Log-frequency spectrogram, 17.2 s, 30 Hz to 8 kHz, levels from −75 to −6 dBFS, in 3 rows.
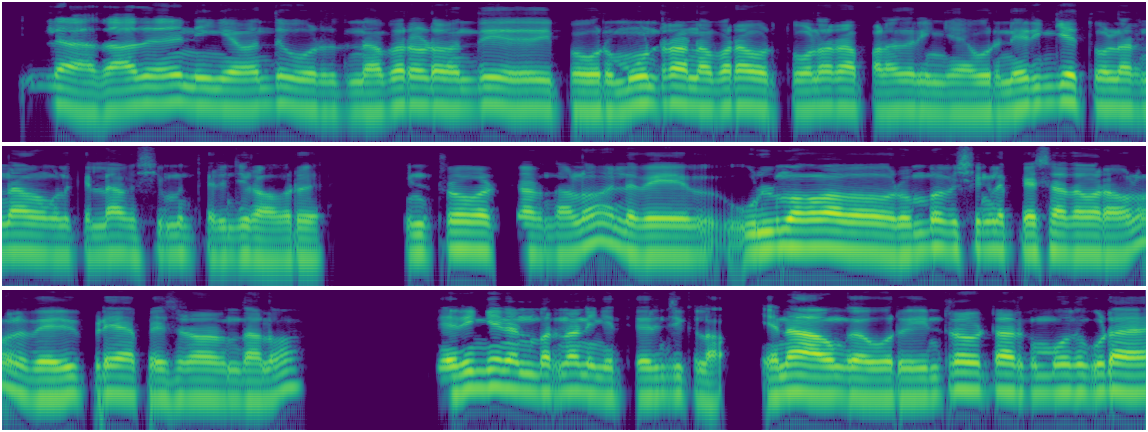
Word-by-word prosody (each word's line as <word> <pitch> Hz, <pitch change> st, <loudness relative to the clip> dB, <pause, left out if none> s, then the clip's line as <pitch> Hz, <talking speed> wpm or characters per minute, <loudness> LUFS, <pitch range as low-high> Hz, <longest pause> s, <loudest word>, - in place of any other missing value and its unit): இல்ல, 140 Hz, 0 st, -12 dB, 0.2 s
அதாவது 120 Hz, +5 st, 0 dB, 0.2 s
நீங்க 125 Hz, -1 st, -1 dB
வந்து 130 Hz, +3 st, -3 dB
ஒரு 115 Hz, -, -2 dB
இது 110 Hz, -, -13 dB
நபரோட 130 Hz, +4 st, 0 dB
வந்து 125 Hz, +2 st, -2 dB, 0.3 s
இப்ப 115 Hz, +1 st, -9 dB
ஒரு 110 Hz, -, 0 dB
3ஆம் 135 Hz, 0 st, +2 dB
நபரா, 125 Hz, +1 st, +1 dB
ஒரு 120 Hz, -3 st, -3 dB
தோழரா 120 Hz, +1 st, 0 dB
பழகுறீங்க. 110 Hz, -1 st, -2 dB
ஒரு 110 Hz, -, -2 dB
நெருங்கிய 135 Hz, +4 st, +1 dB
தோழர்னா, 120 Hz, -1 st, 0 dB
உங்களுக்கு 110 Hz, -1 st, -5 dB
எல்லா 115 Hz, +1 st, -1 dB
விஷயமும் 115 Hz, +1 st, -7 dB
தெரிஞ்சிரும். 105 Hz, -1 st, -3 dB
அவரு 100 Hz, +1 st, -2 dB, 0.5 s
இன்ட்ரோவர்ட்டா 125 Hz, +1 st, -1 dB
இருந்தாலும், 115 Hz, +9 st, -2 dB
இல்ல 135 Hz, -7 st, 0 dB
வே 115 Hz, -, +4 dB, 0.4 s
உள்முகமாவா 140 Hz, -1 st, +4 dB, 0.2 s
ரொம்ப 125 Hz, +4 st, -1 dB
விஷயங்கள 130 Hz, +1 st, -2 dB
பேசாதவராவும், 115 Hz, -1 st, +1 dB
இல்ல 135 Hz, -, 0 dB
வெளிப்படையா 125 Hz, +2 st, +1 dB
பேசுறவரா 115 Hz, 0 st, 0 dB
இருந்தாலும், 110 Hz, +8 st, -2 dB, 0.7 s
நெருங்கிய 155 Hz, +7 st, +3 dB
நண்பர்னா 140 Hz, -1 st, +1 dB
நீங்க 120 Hz, -2 st, -2 dB
தெரிஞ்சுக்கலாம். 120 Hz, -4 st, -3 dB, 0.2 s
ஏன்னா, 135 Hz, +3 st, +5 dB
அவுங்க 125 Hz, -1 st, +2 dB
ஒரு 115 Hz, 0 st, -1 dB
இன்ட்ரோவர்ட்டா 145 Hz, +2 st, +2 dB
இருக்கும்போது 135 Hz, +1 st, -2 dB
கூட, 145 Hz, -, +3 dB
125 Hz, 155 wpm, -21 LUFS, 115-135 Hz, 0.7 s, ஏன்னா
